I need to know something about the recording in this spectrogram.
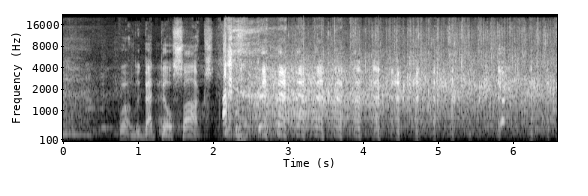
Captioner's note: Governor and audience laugh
